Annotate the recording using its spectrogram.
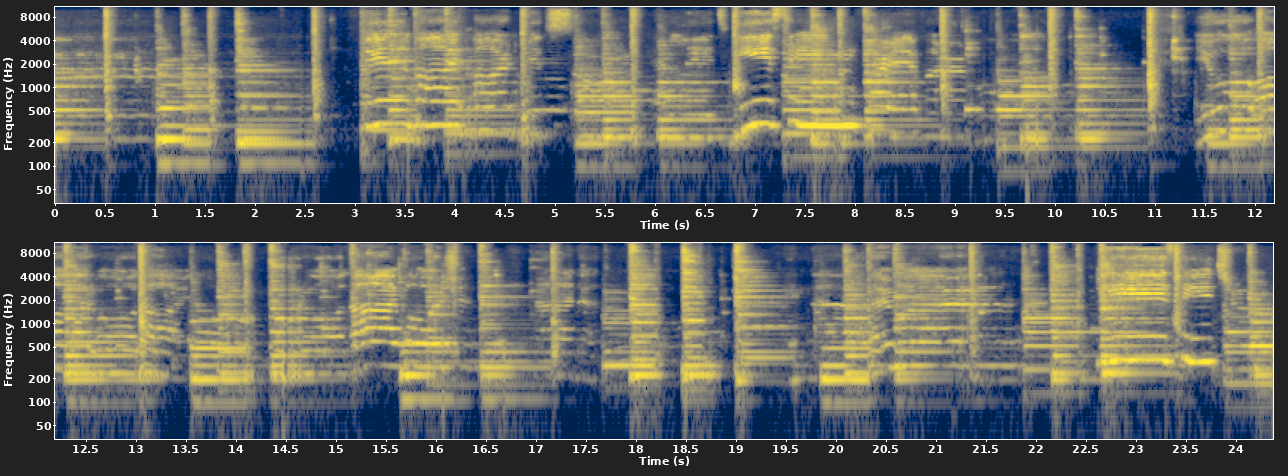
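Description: Live acoustic trio: a woman singing over a plucked acoustic guitar, with a violin bowed alongside.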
